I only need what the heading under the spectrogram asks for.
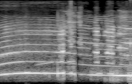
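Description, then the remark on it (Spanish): A voice imitates an ambulance siren with a loud, sustained wailing tone that holds a fairly steady pitch, dipping briefly midway, with rough breathy noise mixed into the second half. “Y ¿cómo le hacen las ambulancias?”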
